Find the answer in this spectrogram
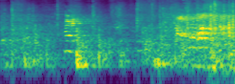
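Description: A dog's claws clicking and scrabbling on a tiled floor as it chases a small toy ball, with a brief high squeak about two-thirds of a second in and a louder scuffle near the end.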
